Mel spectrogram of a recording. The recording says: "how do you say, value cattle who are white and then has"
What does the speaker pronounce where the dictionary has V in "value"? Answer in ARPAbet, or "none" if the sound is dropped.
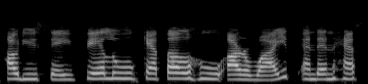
F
